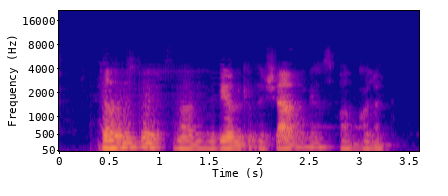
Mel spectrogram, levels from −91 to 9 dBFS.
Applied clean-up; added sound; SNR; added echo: neural mask model DeepFilterNet 3.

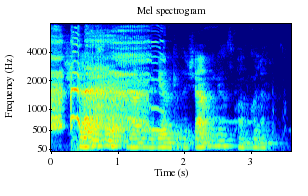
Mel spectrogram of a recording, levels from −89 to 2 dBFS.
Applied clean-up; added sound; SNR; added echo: none; Chicken, rooster; -1 dB; reverberation time 0.6 s.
